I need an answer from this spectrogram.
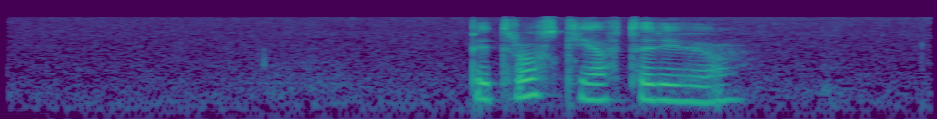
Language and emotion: Russian, neutral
